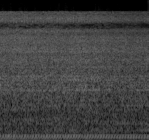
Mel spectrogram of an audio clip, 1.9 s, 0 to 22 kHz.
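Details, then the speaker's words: 2018 Honda Accord 1.5 at idle after replacing cylinder 4's bad fuel injector, which had caused an idle misfire: smooth, even exhaust note with a steady low pulse and no skips or pops; all cylinders firing cleanly. "Watching it run here, we have no misfires on any of the cylinders. Sounds good out the exhaust. Nice and even tone. Whereas before it was skipping and popping and doing all kinds of stuff."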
